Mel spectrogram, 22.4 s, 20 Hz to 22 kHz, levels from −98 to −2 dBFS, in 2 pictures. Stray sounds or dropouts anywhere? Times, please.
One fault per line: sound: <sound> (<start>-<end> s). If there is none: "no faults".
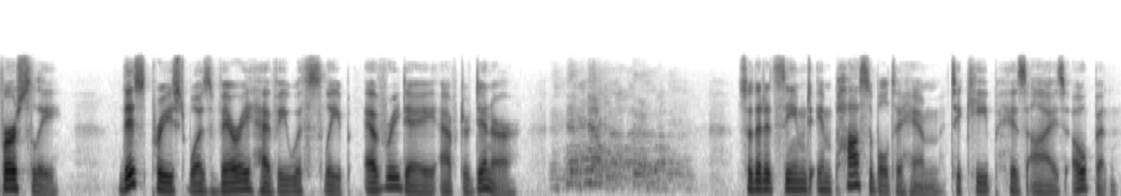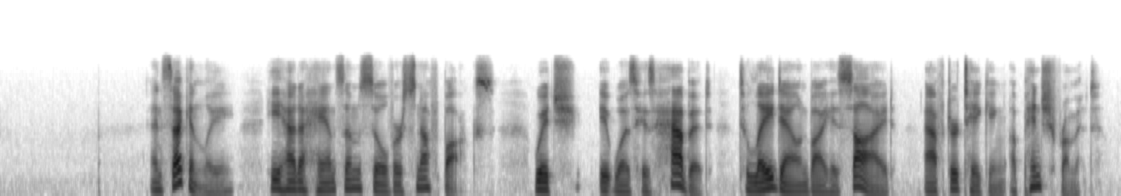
sound: laugh (5.5-7.0 s)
